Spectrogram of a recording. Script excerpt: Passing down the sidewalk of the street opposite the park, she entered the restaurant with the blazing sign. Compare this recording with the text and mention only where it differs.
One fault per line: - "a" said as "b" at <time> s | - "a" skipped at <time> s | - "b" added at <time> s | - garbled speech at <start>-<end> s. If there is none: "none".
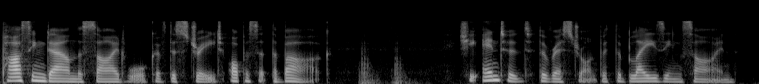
- "park" said as "bark" at 2.8 s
